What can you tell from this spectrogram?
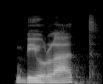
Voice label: "purple", Catalan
